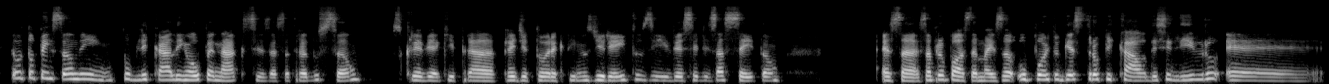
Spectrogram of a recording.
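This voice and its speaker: Brazilian woman talking it through slowly in an interview, mid pitch, dry close sound. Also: no echo. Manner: reflective, with frequent restarts. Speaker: guest, language consultant. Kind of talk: conversational interview.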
